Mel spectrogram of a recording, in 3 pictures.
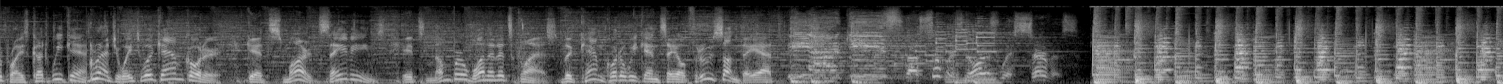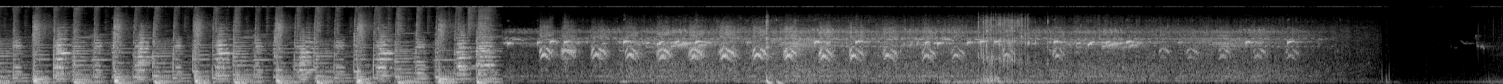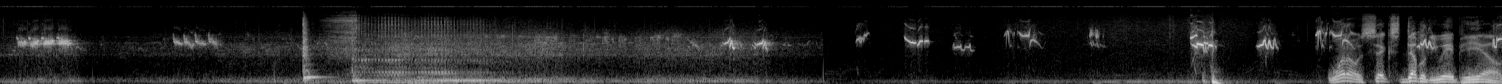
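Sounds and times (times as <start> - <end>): birds chirping and singing: 10.9 - 28.6, 29.6 - 33.1, 34.1 - 41.2, 42.0 - 45.0.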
